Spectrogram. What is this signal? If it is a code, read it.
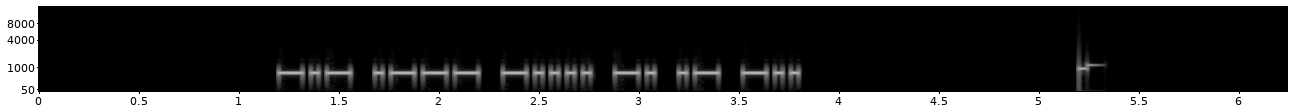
Morse code, heard as a keyed tone, about 30 wpm, 700 Hz. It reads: KJ6NAD
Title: USA Call Signs - 6 Characters - 2x Character Spacing - 30wpm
